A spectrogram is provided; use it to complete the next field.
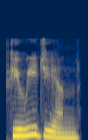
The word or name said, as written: fuegian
